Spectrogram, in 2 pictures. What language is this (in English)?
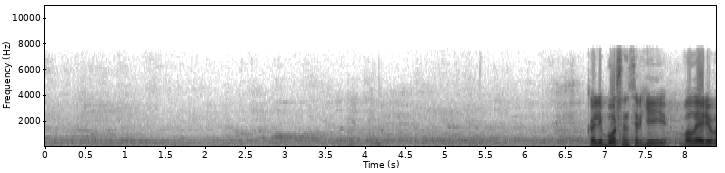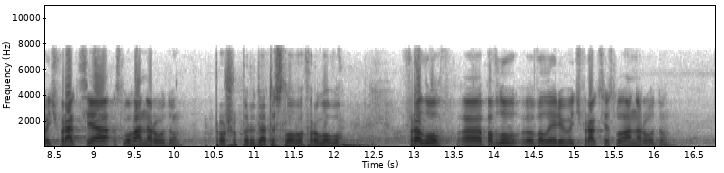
Ukrainian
